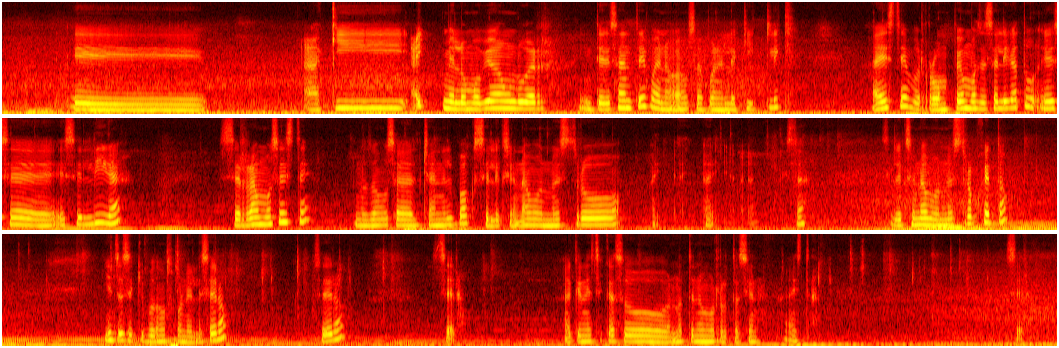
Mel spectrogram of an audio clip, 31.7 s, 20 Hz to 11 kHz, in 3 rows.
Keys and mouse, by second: 7.1 click, 8.7 click, 12.8 click, 14.5 click, 15.9 click, 17.7 click, 18.2 click, 21.3 click, 23.2 Tab, 23.7 Tab, 24.5 Tab, 29.2 Tab, 30.2 Tab, 30.8 Tab.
